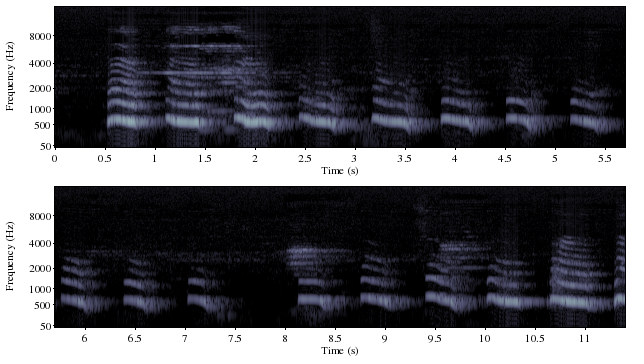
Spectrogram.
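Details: Adopted stray female puppy whining in answer to a person's whining noise: a steady run of about sixteen short, nasal whines, each bending downward, repeated roughly every two-thirds of a second, with one brief pause midway. Nothing else audible.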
